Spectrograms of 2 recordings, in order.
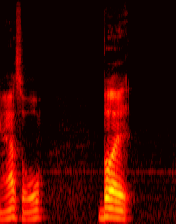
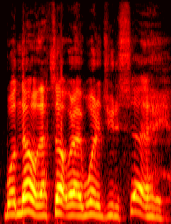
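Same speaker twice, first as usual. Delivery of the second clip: mock indignant; 4 semitones higher, 8 dB louder than usual. Imitating offended narcissist.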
